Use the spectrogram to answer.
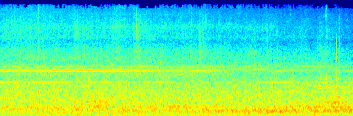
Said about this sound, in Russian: Когда бы я сюда не пришел, тут всегда гудит. Это гудят и механизмы водочистных сооружений. Трансформаторная будка и центрифуга, которая крутится день и ночь.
